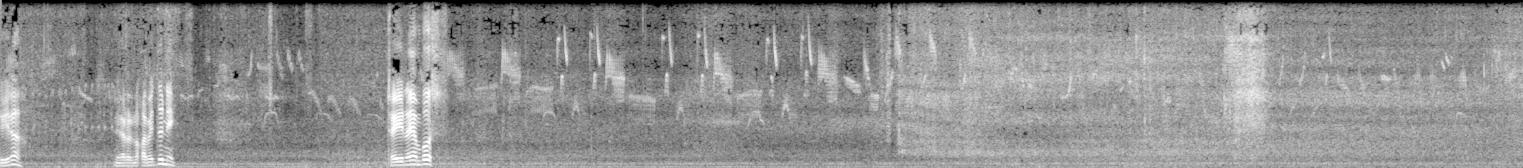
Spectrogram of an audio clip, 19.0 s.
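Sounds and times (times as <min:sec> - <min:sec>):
low steady rumble: 0:00.0 - 0:19.0
small birds chirping: 0:00.0 - 0:19.0.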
